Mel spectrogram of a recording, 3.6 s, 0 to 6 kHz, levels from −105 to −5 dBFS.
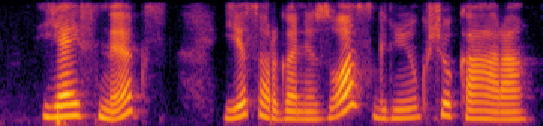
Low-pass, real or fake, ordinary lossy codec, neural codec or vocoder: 5.4 kHz; real; Opus, 32 kbps; none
